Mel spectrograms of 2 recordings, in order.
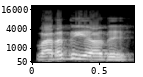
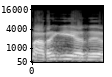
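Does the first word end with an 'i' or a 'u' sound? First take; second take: u; i. First: The two words are said apart, ending in 'u'. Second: The words run together quickly, with 'u' becoming 'i'.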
